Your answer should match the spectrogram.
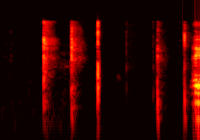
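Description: A few short, sharp clicks, about five, unevenly spaced, the loudest about a second in, heard over a video-call line.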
